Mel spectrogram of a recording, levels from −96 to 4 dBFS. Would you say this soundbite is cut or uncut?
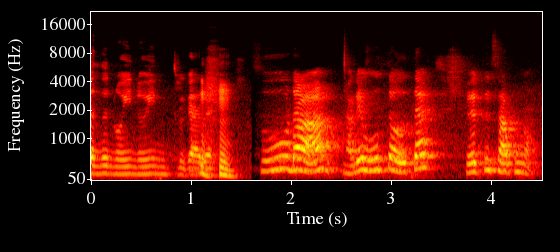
cut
